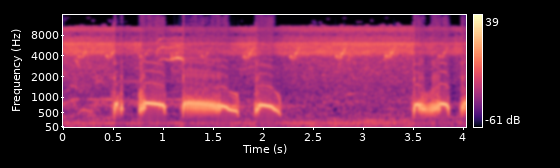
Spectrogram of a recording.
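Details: Spotted dove calling, recorded as a lure sound for trapping birds: series of clear, slightly descending coos in quick succession, then a pause and a further paired coo, over a faint low hum.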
